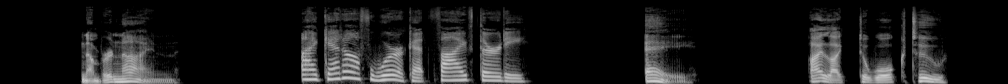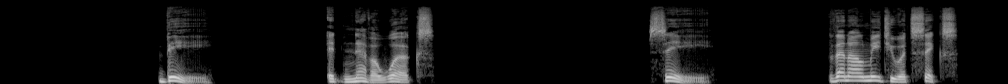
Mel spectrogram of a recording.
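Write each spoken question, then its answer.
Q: I get off work at 5:30.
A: C: Then I'll meet you at 6.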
